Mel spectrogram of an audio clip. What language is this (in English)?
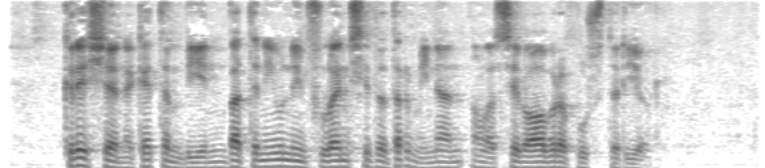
Catalan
